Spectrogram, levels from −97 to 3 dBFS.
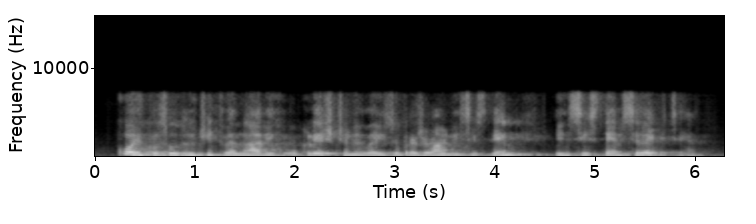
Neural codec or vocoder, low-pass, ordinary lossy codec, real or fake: codec, 16 kHz, 2 kbps, FreqCodec, smaller model; 7.2 kHz; none; fake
